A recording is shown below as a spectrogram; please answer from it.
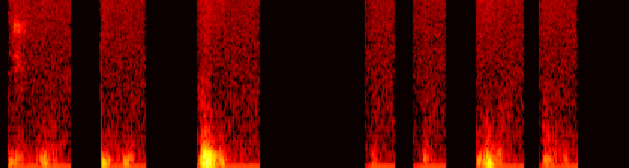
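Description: Chalk writing on a blackboard, heard only as a few faint, soft knocks as the chalk strikes the board, the loudest about a second and a half in; otherwise near silence.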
